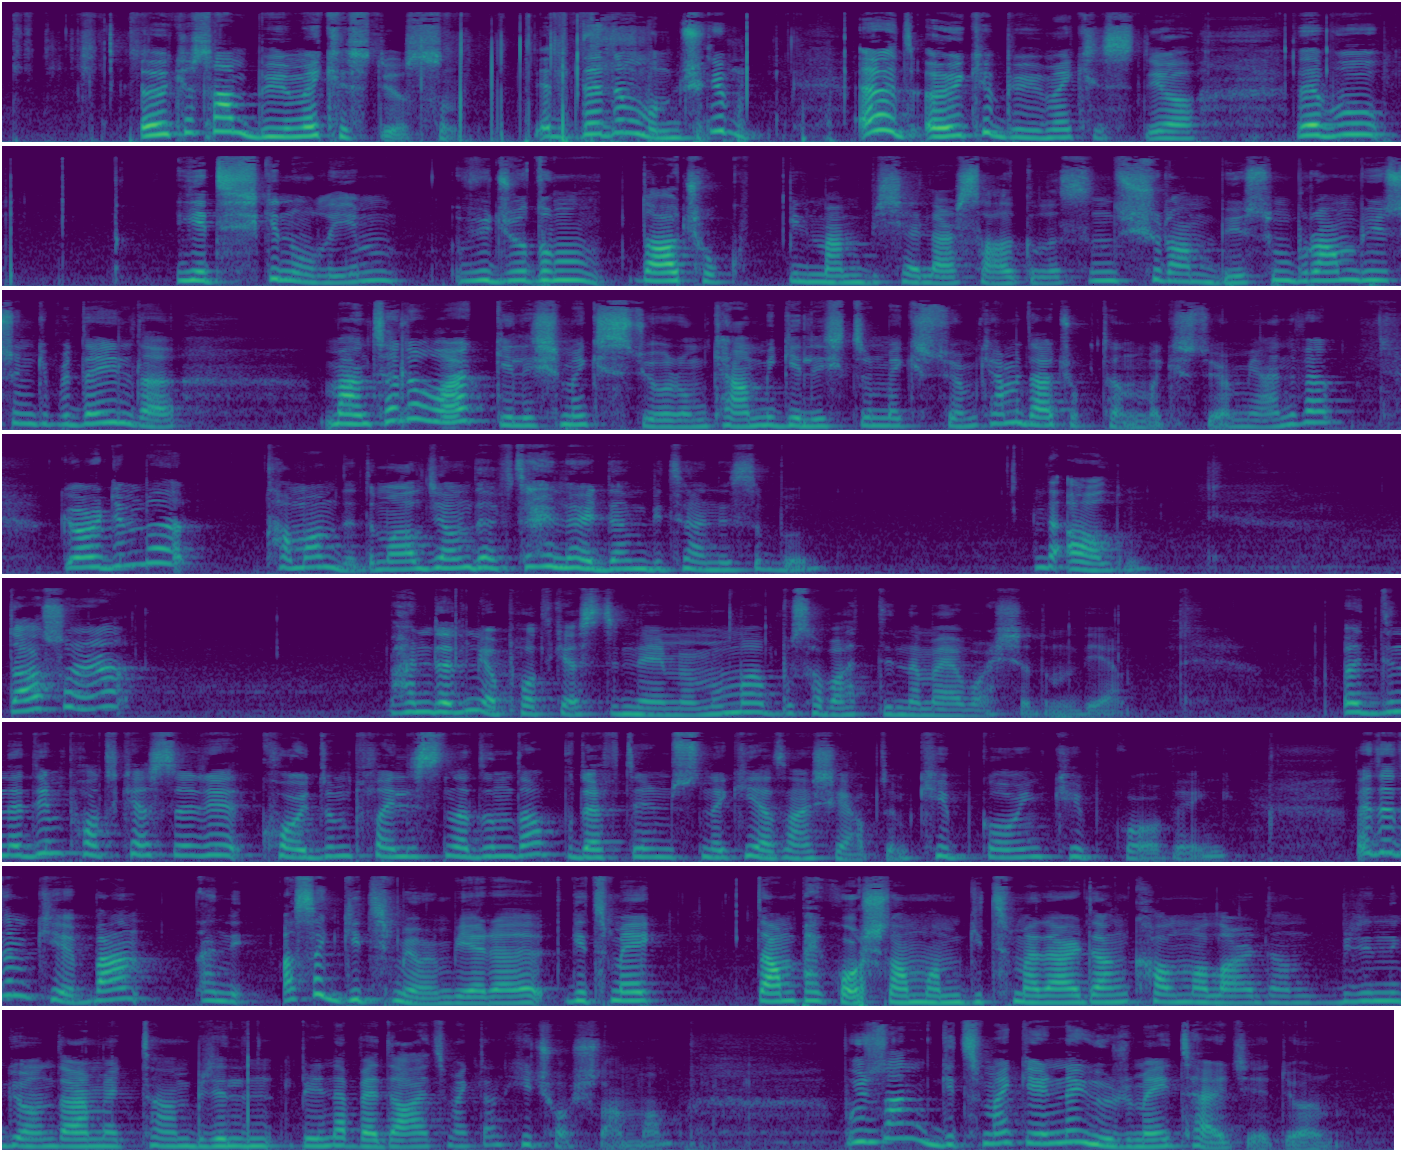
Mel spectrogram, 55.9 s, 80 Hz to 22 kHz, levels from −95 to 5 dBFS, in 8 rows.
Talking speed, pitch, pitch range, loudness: 120 wpm, 235 Hz, 200-265 Hz, -38 LUFS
